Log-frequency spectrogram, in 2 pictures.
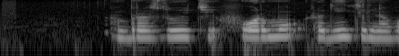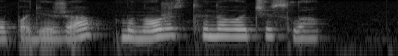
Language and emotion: Russian, neutral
